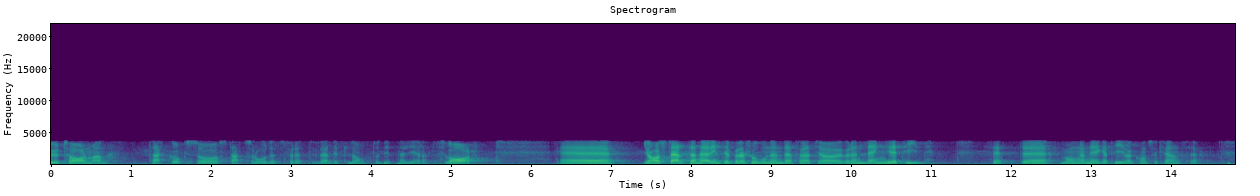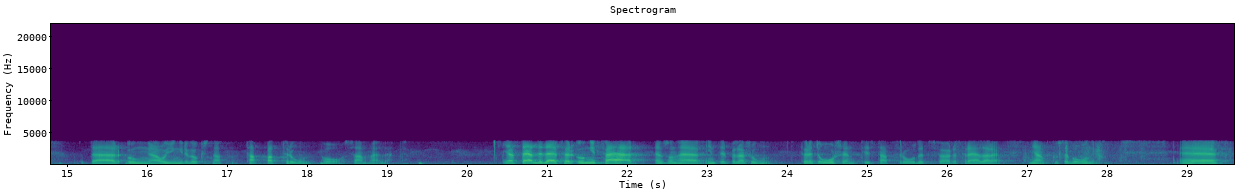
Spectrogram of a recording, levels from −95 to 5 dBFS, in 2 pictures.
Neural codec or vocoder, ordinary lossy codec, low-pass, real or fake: none; none; 3.6 kHz; real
